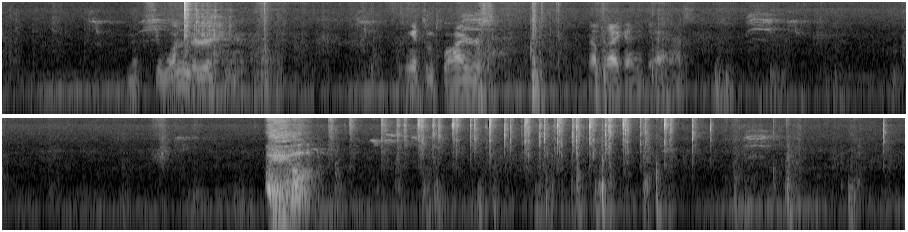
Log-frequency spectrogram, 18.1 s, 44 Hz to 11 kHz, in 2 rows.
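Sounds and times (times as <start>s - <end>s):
sharp clicks and taps: 12.3s - 17.0s.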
